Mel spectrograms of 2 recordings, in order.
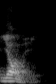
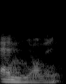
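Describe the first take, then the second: First: The name starts without an N sound. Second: The name starts with an N sound.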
